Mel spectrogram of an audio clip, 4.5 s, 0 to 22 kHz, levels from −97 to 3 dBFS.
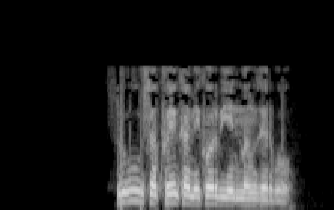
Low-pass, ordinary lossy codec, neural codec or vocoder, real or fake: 7.2 kHz; MP3, 24 kbps; vocoder, 44.1 kHz, 128 mel bands, Pupu-Vocoder; fake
